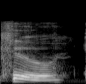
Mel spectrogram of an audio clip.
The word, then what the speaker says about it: coup: We're not giving enough attention here to the fact that Jason just read the word coup and pronounced it correctly.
